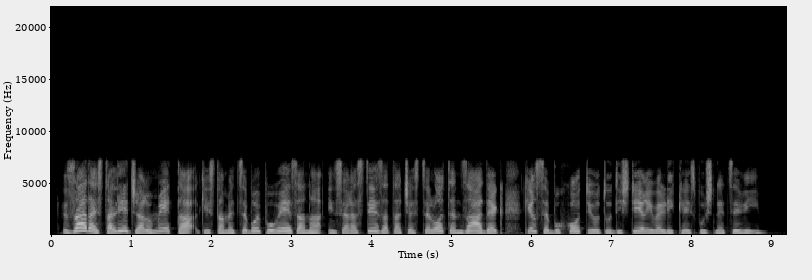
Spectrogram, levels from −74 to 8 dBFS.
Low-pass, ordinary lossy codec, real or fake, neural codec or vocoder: 7.2 kHz; none; real; none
